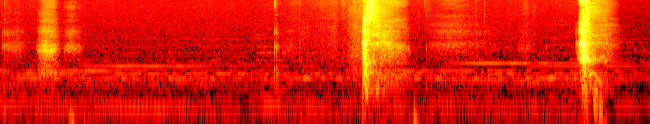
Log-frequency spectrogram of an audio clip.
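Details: A person says sneezing hurts and they hate it right now; a soft sneeze, then two forceful sneezes a few seconds apart, with faint music behind.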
